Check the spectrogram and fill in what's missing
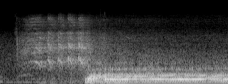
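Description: A 2019 Honda CBR650R fitted with an aftermarket exhaust starts up with a starter whir, then settles into a loud, steady, close-up idle with a deep rumbling tone.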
